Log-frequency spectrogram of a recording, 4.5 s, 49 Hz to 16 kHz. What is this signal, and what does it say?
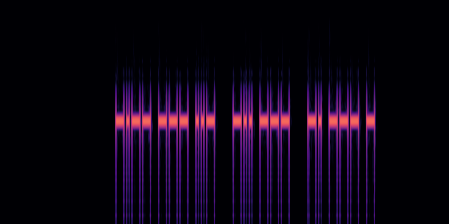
Morse code, heard as a keyed tone, about 44 wpm, 700 Hz. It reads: YOU DO NOT
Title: Sets of 3 Words 45wpm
